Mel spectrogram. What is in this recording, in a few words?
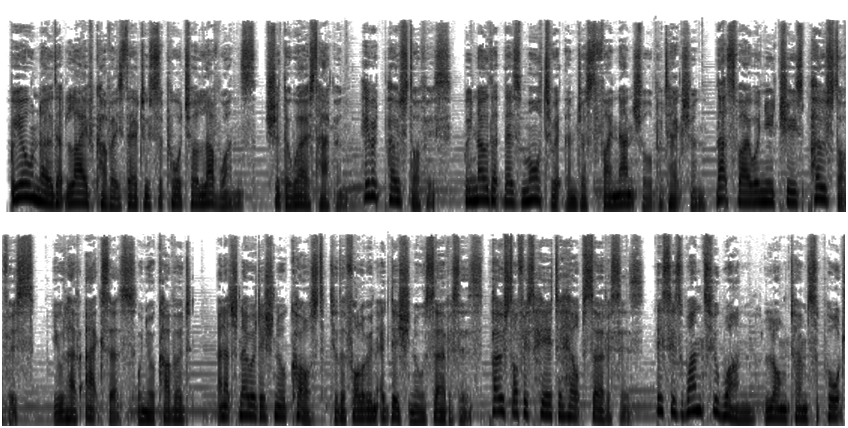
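English UK, corporate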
